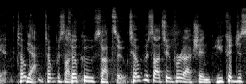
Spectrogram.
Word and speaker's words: Tokusatsu: Tokusatsu. Tokusatsu production. You could just say toku for ease of use. Tokusatsu. I'm going to say Tokusatsu. Okay. Just giving you the official short word. Yes, Tokusatsu franchise, offering a neo-light look at the city-smashing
